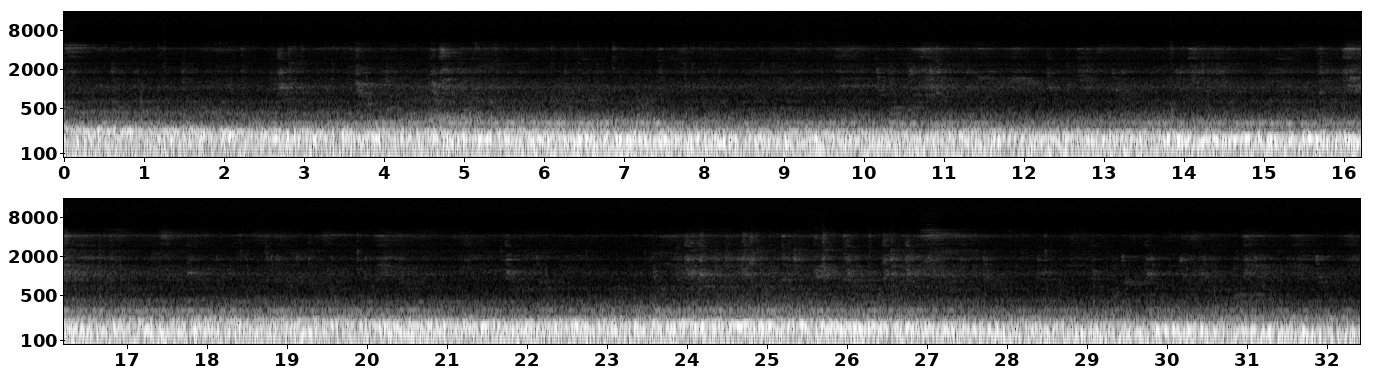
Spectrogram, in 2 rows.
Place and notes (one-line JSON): {"title": "Lithuania, metallic fence", "date": "2020-03-30 17:15:00", "description": "contact microphones and geophone on the fence", "latitude": "55.61", "longitude": "25.48", "altitude": "92", "timezone": "Europe/Vilnius"}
